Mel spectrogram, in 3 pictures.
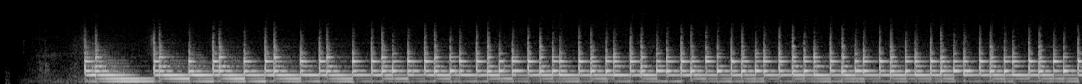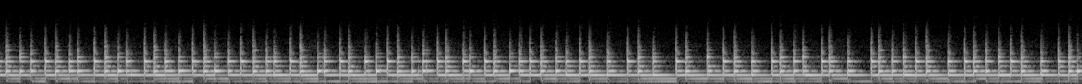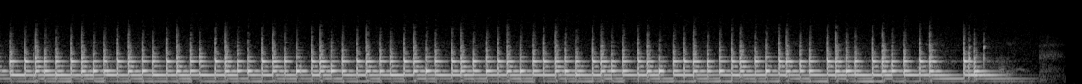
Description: Instrumentos de músicaTxalaparta
Idiófonos -> Golpeados -> Directamente
txalaparta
